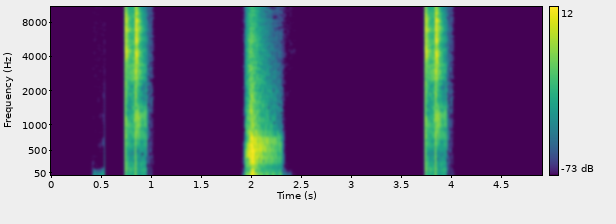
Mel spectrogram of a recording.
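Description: A mouse button clicks twice in quick succession.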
